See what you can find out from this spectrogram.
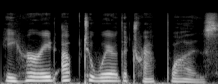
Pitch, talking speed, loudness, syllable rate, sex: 150 Hz, 220 wpm, -15 LUFS, 4.9 syllables/s, female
